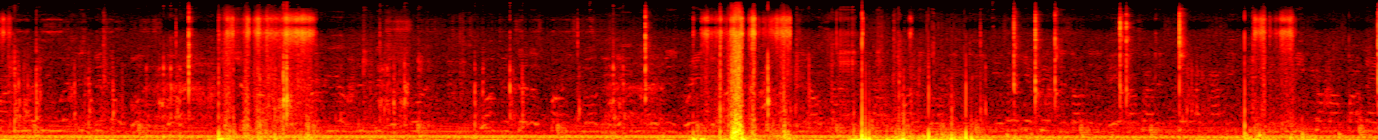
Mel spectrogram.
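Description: Guns click and rattle as they are handled.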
